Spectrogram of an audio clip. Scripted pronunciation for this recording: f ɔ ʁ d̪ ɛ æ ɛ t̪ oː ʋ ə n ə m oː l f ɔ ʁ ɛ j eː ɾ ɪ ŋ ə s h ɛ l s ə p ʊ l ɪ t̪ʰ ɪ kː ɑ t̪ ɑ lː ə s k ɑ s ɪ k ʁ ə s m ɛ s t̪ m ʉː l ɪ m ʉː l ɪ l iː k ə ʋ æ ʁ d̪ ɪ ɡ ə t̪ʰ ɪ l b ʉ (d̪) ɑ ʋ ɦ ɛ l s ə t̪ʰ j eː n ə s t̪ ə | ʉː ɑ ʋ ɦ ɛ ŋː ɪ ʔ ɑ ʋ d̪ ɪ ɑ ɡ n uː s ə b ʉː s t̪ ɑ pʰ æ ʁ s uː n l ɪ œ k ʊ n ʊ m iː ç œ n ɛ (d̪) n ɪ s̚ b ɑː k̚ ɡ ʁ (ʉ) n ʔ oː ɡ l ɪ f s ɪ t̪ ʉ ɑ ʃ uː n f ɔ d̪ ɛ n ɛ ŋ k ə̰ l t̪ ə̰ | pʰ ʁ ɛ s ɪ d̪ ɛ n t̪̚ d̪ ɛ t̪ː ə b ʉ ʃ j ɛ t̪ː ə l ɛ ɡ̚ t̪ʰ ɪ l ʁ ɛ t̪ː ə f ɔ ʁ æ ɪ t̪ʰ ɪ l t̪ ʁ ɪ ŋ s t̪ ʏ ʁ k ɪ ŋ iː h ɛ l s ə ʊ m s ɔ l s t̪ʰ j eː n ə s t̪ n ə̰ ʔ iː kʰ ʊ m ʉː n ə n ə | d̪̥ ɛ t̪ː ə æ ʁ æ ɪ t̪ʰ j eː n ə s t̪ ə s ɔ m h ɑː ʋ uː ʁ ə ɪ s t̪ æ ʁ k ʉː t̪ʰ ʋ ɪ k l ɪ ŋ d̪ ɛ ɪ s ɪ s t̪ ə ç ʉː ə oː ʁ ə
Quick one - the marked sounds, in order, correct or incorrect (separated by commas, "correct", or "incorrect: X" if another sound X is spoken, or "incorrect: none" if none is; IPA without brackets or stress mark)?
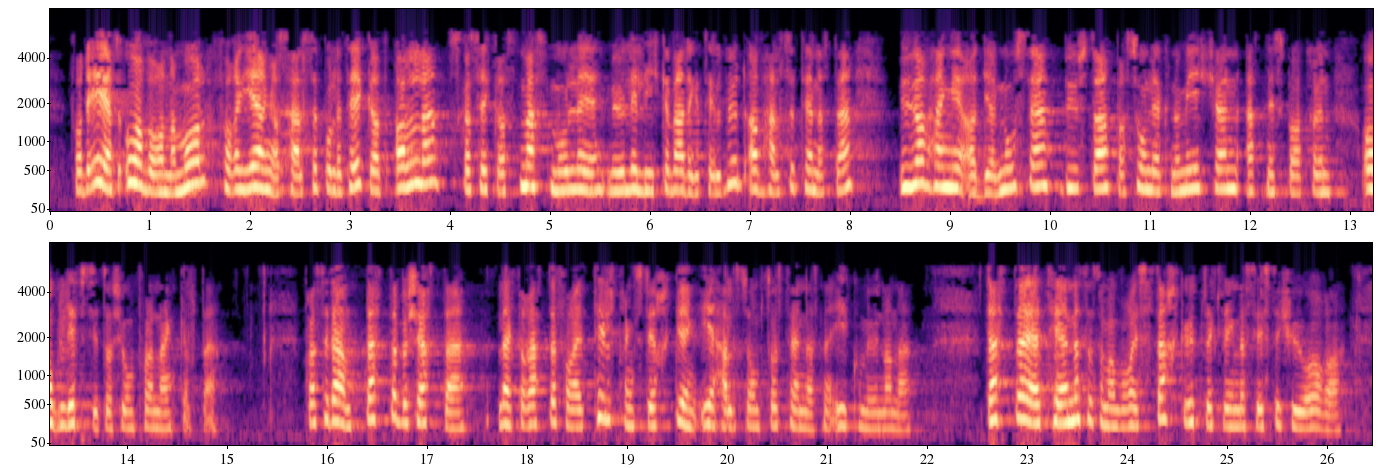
correct, incorrect: t̪, correct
